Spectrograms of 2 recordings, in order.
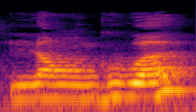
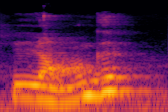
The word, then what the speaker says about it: langue: GU is a hard g, it is not gua, so it is not langue, it is just langue.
